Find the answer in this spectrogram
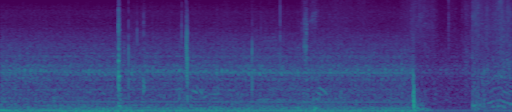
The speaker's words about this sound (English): Get in the car. We can talk while I drive into town.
